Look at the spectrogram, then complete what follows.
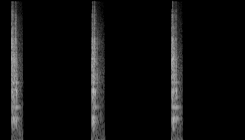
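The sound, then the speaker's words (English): A clock ticks steadily, three crisp ticks spaced about a second apart, each sharp and brief, with silence in between and no voices. “As they wrapped up the call, the clock started ticking.”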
